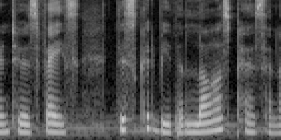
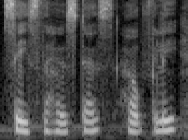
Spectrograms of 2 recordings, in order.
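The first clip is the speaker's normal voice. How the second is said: ordinary delivery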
